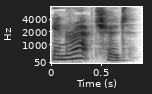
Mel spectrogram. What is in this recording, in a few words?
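"enraptured", British English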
